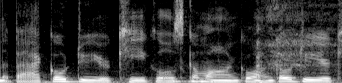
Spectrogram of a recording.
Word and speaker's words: Kegels: Actually, the gynecologist who first described that passed away many, many years ago, so I'm not sure how he pronounced his last name, but we usually say Kegels.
